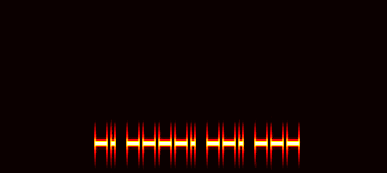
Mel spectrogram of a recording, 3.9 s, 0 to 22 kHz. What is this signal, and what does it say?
Morse code, heard as a keyed tone, about 30 wpm, 700 Hz. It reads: N9GO
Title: USA Call Signs - 4 Characters - Repeated 3x - 30wpm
